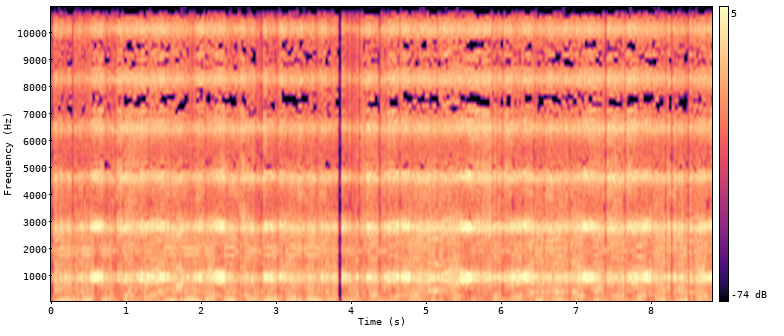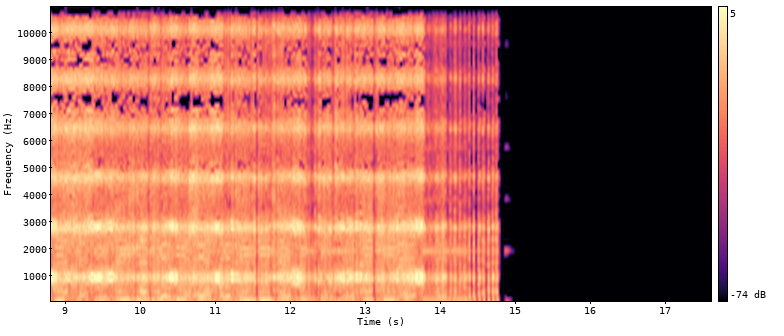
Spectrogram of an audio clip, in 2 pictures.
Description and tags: Screw Scream
This sound is used by my vocals and it seems to be crackling sounds using a vst effect by Lofi 8-bits FX
Dark, Cinematic, Zombie, Auto, Scary, Horror, Fire, Battle, Ambient, Weapon, Original, Scream, Animal, Gun, Drone, Film, Monster, Atmosphere, Free, Sound, Spooky, Rifle, Movie, Rattle, Combat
